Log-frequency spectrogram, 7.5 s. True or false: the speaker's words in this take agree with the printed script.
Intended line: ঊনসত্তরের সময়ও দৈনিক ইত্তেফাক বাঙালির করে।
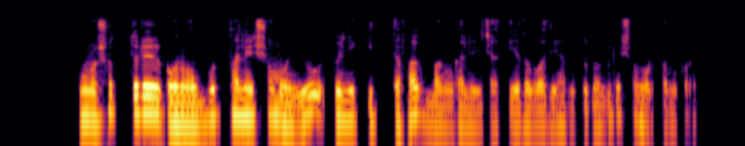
false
